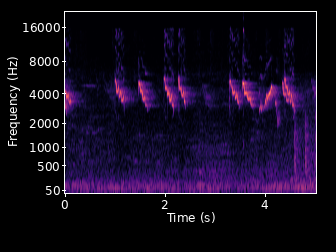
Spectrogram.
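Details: 'Ciak ciak' call of a Lombok kecial kuning, or yellow white-eye, intended to draw replies from other white-eyes. Clear, high downslurred chirps repeat at roughly half-second gaps, then bunch into a faster series, ending with a few clicks.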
